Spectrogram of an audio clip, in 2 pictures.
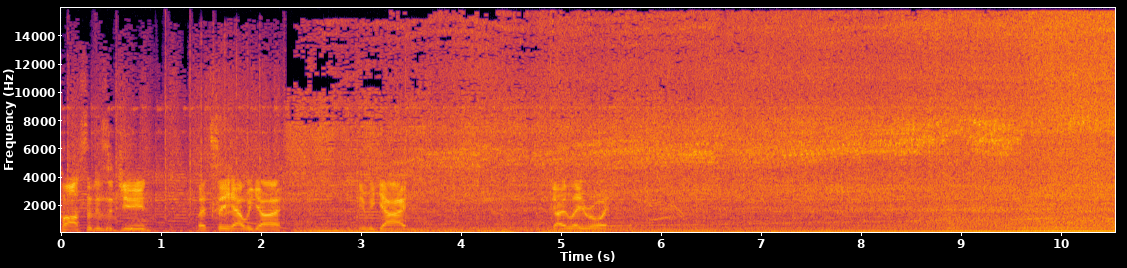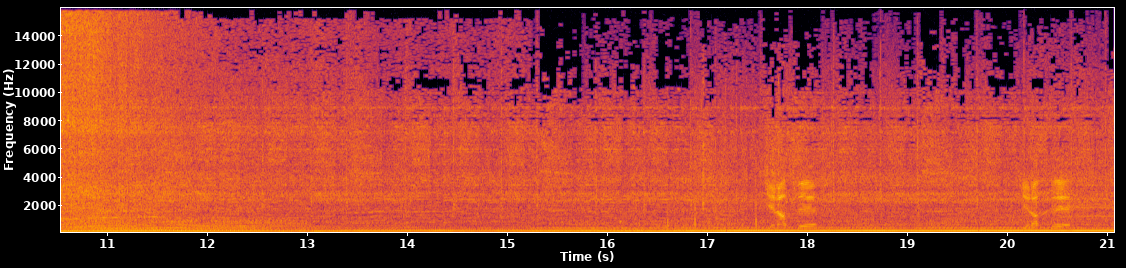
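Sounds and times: diesel engine under heavy throttle: 0.0 - 21.0.

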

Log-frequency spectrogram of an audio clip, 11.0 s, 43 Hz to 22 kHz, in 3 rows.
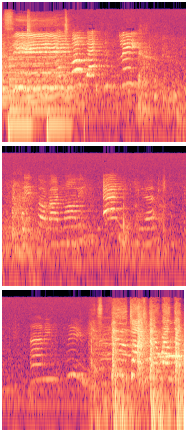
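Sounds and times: children calling out: 0.3 - 6.4
stage show music with heavy bass beat: 9.2 - 11.0.

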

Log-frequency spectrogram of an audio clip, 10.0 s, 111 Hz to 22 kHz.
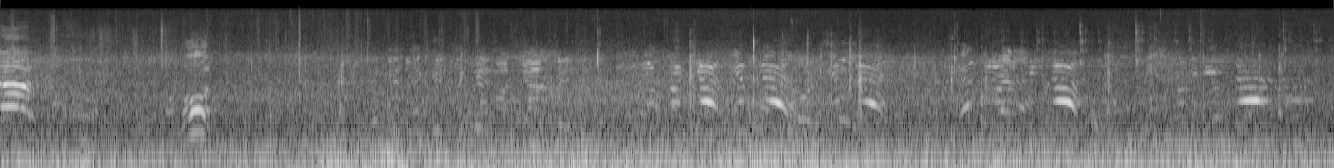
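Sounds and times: distant people shouting: 0.0 - 0.5, 3.7 - 10.0
wind buffeting microphone: 0.0 - 10.0.

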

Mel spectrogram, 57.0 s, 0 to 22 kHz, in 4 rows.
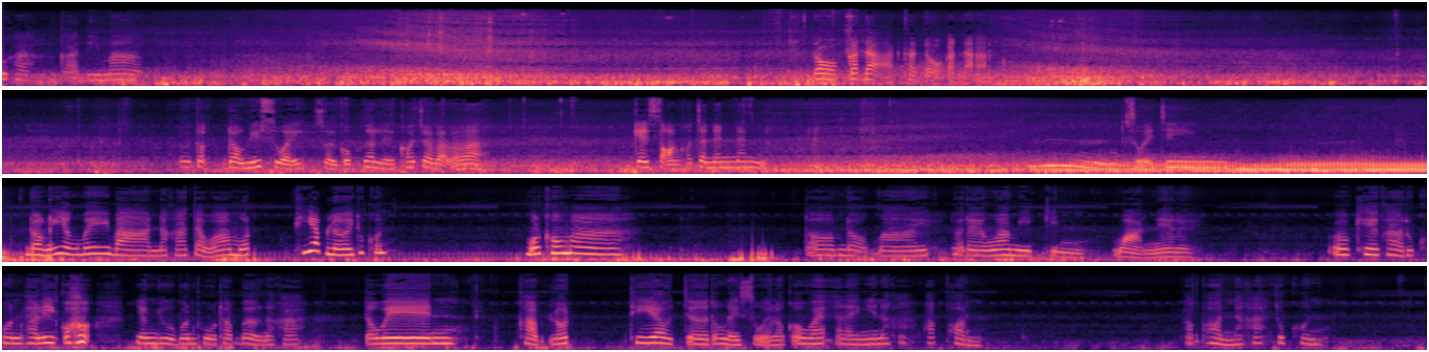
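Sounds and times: motor vehicle engine running: 1.1 - 29.5.

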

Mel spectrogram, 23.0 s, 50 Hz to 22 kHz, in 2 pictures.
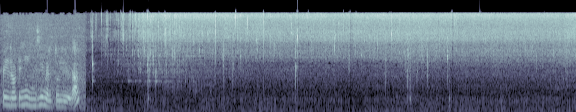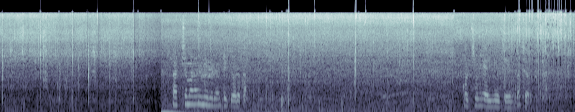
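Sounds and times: food sizzling in hot oil: 1.7 - 23.0.

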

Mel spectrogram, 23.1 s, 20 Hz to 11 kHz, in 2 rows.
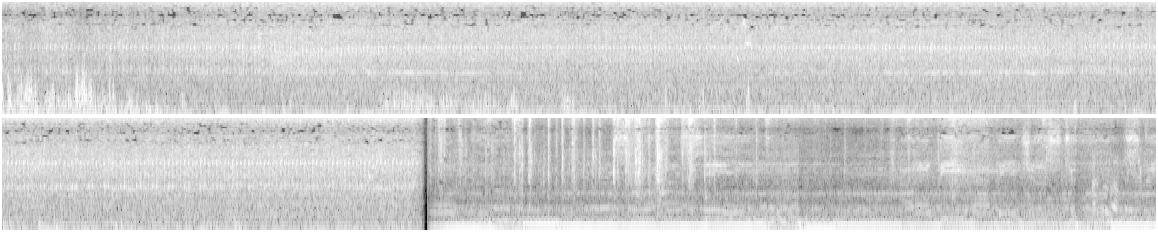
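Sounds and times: vehicle engine idling: 0.0 - 23.0.

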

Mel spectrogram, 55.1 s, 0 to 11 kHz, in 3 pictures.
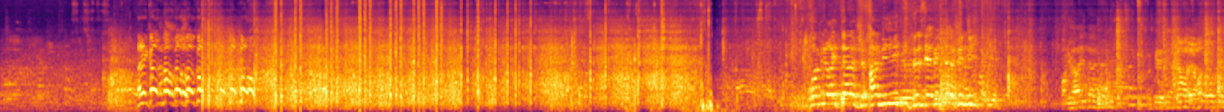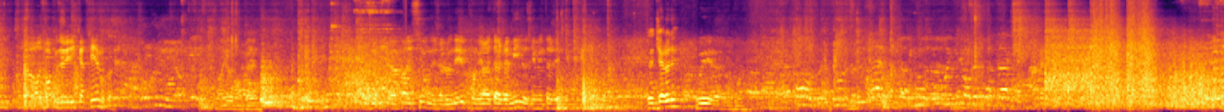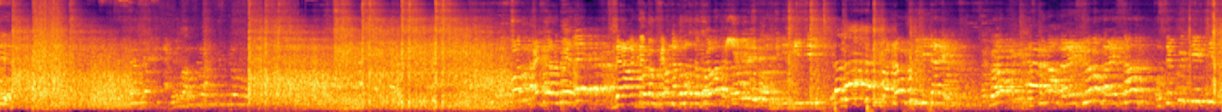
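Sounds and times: automatic rifle fire: 3.0 - 10.5, 34.0 - 38.6, 40.4 - 44.3.

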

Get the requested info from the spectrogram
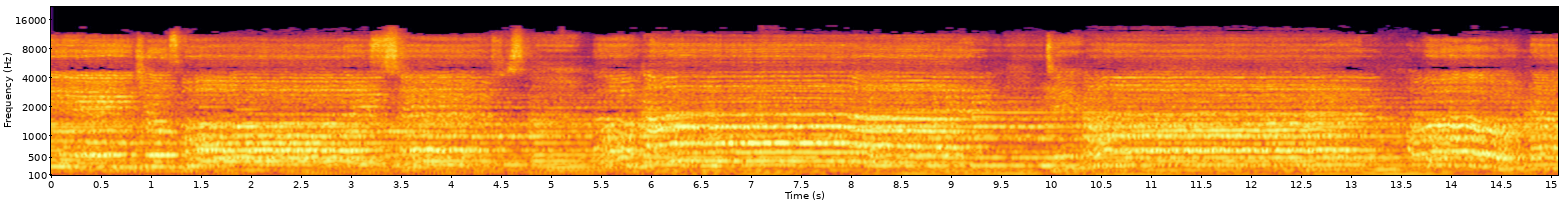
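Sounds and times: group singing in harmony: 0.0 - 15.0.

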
